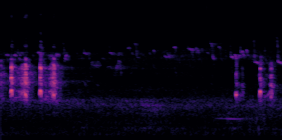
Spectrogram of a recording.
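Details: Common snipe singing in spring, giving harsh, rhythmic chip-per notes in quick pairs, one burst at the start and another near the end, with faint high birdsong behind.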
